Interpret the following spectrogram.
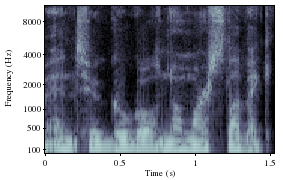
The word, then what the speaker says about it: Slevik: name into Google noar slovic sleev i k you spell it how it sounds and you'll find all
